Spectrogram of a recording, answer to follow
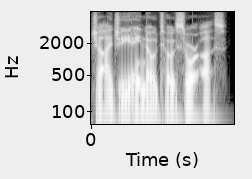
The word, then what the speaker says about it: Giganotosaurus: have terrorized the planet Giganotosaurus pronounced GG a notice or us was slightly longer at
